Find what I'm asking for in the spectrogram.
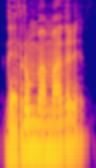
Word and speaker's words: The Rumba Madre: Why don't we add like T-H-E, like the Rolling Stones, that kind of the who, that whatever, but we pronounce it like in Spanish, so de. So it's like the puta madre, the rumba madre, but it's written the or the rumba madre.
